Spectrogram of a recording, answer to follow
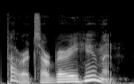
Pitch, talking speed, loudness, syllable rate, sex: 120 Hz, 180 wpm, -14 LUFS, 6.6 syllables/s, male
